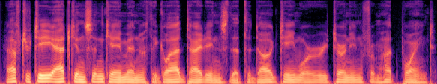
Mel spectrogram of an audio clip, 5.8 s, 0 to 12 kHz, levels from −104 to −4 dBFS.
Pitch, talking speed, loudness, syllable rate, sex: 90 Hz, 185 wpm, -18 LUFS, 4.5 syllables/s, male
